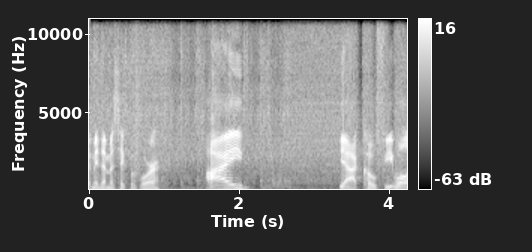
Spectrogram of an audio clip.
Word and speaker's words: Ko-fi: Yeah, Kofi. Well, it's not spelled coffee. C-O-F-F-I. I don't know. I think it's supposed to be like Cup of coffee. Ko-fi, like lo-fi.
